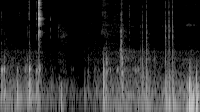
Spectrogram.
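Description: Plastic wiring-harness connectors being handled and pushed together, giving irregular sharp clicks and rattles, the loudest about three-quarters of a second in, with a dull thump near the end.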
